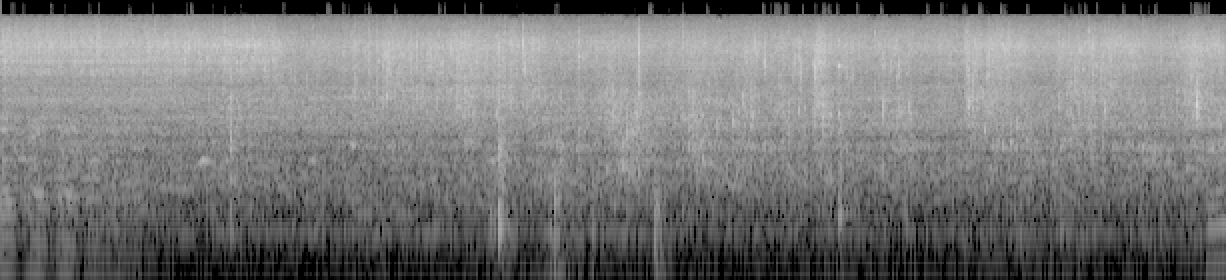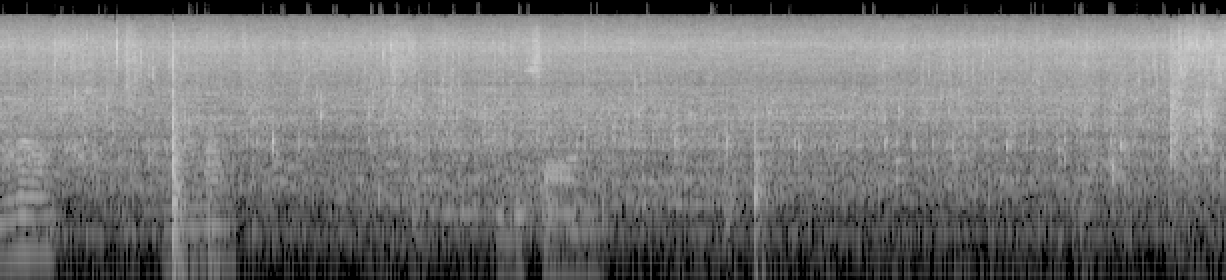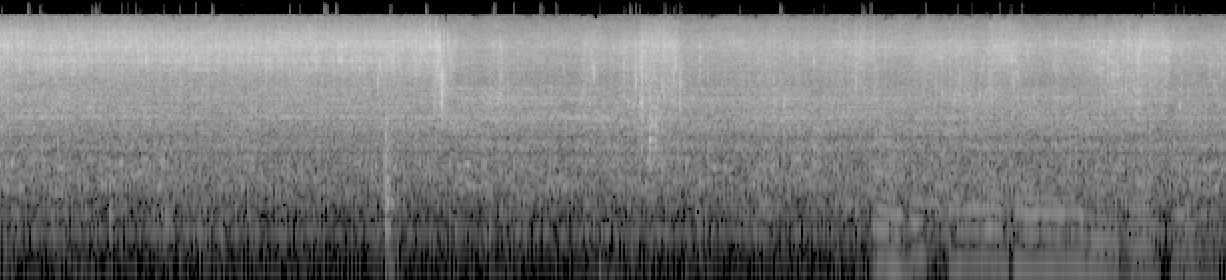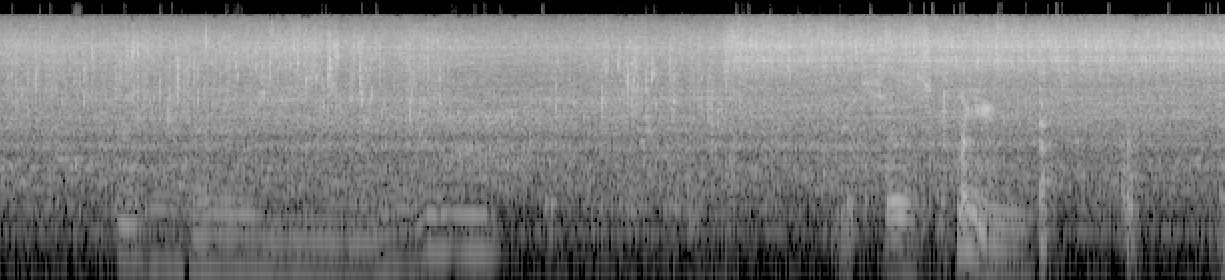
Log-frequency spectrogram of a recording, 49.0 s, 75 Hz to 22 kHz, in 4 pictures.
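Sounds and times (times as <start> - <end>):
tap running into sink: 13.9 - 14.2, 19.5 - 20.0.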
